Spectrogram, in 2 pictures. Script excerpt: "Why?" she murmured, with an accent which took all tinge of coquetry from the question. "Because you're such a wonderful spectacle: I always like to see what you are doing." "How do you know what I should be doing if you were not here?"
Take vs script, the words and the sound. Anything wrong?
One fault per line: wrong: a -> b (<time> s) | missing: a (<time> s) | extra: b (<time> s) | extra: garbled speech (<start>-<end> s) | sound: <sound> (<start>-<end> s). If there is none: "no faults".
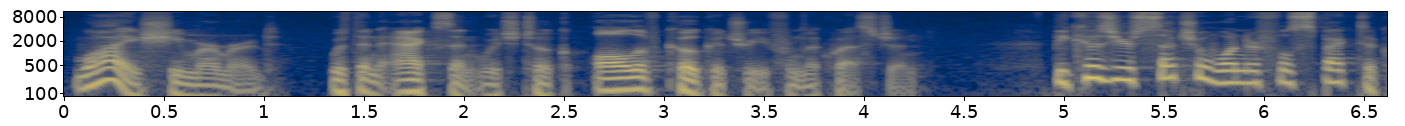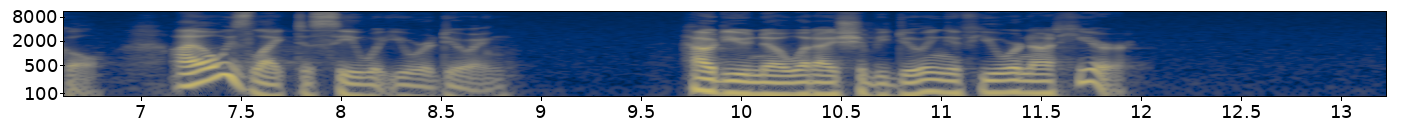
missing: tinge (2.9 s)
